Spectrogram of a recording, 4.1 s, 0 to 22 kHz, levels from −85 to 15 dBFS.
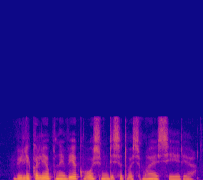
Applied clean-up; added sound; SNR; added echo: neural mask model Resemble Enhance denoiser.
